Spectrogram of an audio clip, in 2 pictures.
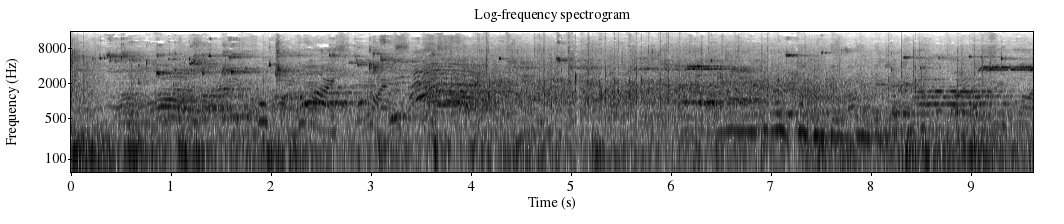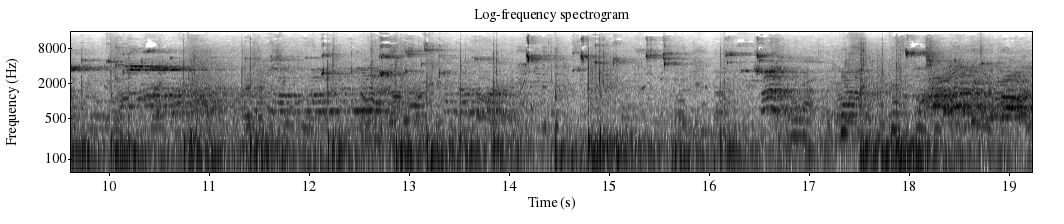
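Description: Sneakers squeak sharply on a hardwood court, echoing in a large hall.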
